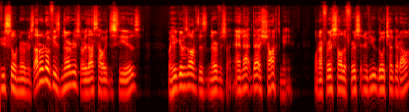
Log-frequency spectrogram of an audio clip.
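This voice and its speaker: With a slight Arabic accent, a man talks at a very fast pace in a fairly high pitch with ordinary pitch variation. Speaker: music reaction youtuber. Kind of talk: reaction video commentary.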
